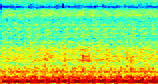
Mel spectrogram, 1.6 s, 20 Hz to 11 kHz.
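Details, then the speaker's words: 2002 Mazda Protege 5 at steady, even idle after a temporary epoxy repair of an ignition part that had been visibly sparking off; no snapping or crackle now; normal idle. "so seems like to me everything's running good"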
